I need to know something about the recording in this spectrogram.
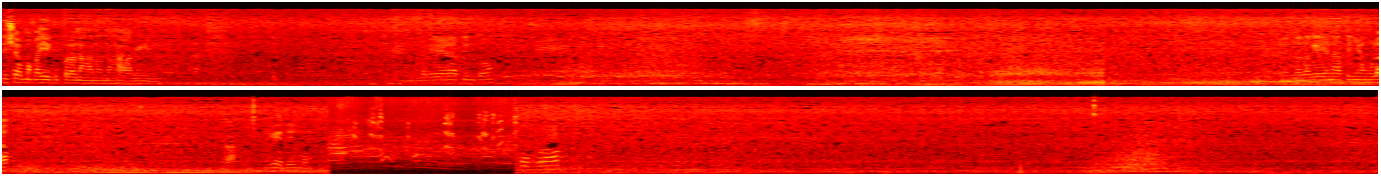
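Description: Metal parts clink softly.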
